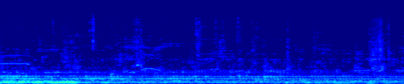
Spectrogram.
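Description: A boat engine running steadily at a low, even pitch, easing a little about a second in, with a few light clicks and knocks over it.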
